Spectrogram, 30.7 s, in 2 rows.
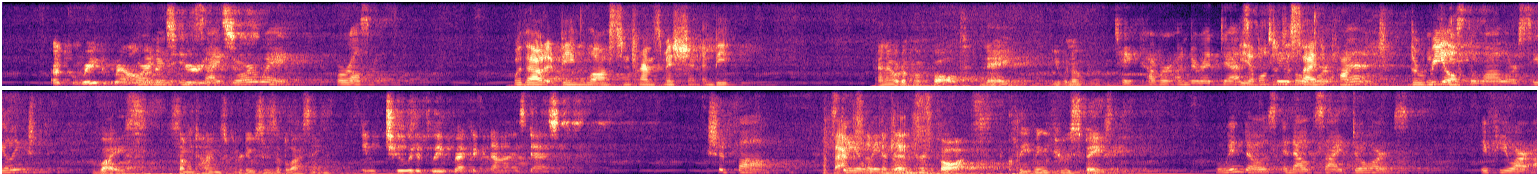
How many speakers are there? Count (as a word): four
